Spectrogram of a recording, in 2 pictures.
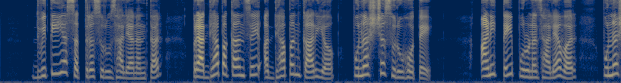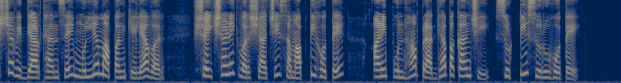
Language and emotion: Marathi, neutral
